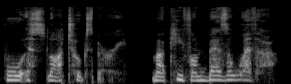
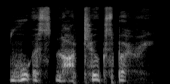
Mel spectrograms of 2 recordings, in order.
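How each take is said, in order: First: Whispered menace naming the lord; hissed demand. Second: Whispered threat from a knife-wielding man; whispered demand, knife at her throat; menacing whisper. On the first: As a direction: spit the name out in a hiss. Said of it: "zischte er". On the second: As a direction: press the question in a dark whisper. Attacker demands again, whispered. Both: A narrator's reading.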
